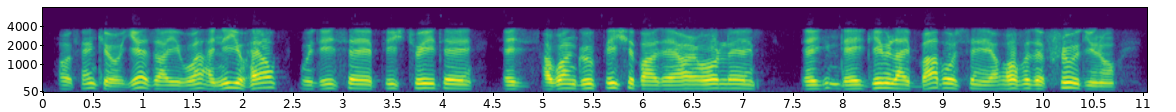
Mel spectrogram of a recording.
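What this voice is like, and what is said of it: Colombian Spanish accent. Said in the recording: “you have a unique accent, let's say... I'm South American. I'm Colombian.”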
